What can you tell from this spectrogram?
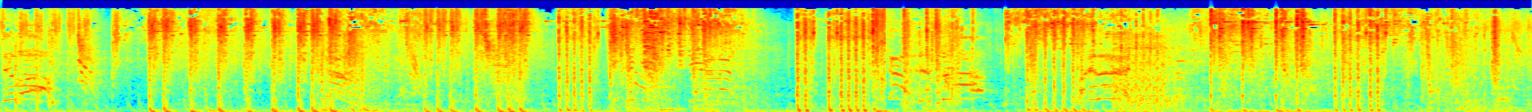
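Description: Sustained automatic rifle fire from several guns, in rapid bursts of shots throughout.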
